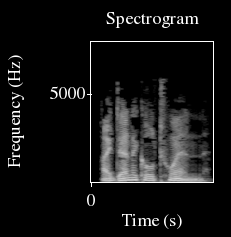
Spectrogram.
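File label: "identical twin", American English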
